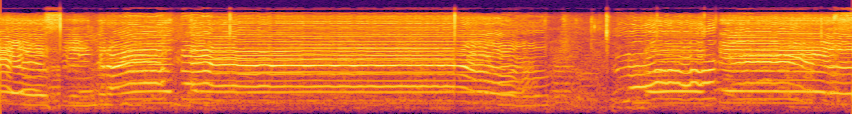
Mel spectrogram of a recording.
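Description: A woman singing a yaraví, the slow Andean mestizo lament, with no instruments heard: long held notes that slide downward at the end of each phrase, a break of about a second past the middle, then the next phrase begins.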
